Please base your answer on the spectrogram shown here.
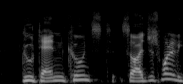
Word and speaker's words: Gutekunst: I know it's Gutekunst, not Gutekunst.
